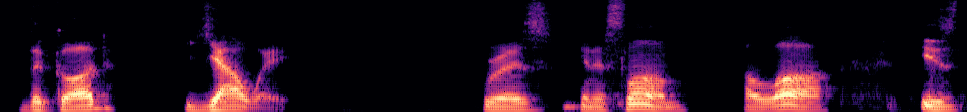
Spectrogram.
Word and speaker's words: Yahweh: We say Yahweh, but I believe the correct pronunciation is Yehovah.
